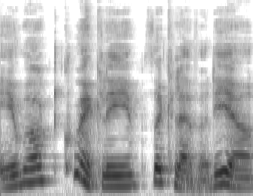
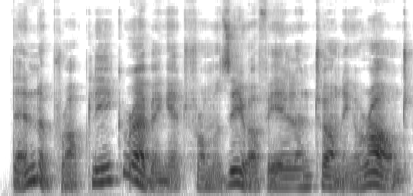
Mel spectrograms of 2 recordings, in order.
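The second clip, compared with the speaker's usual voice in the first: ordinary delivery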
